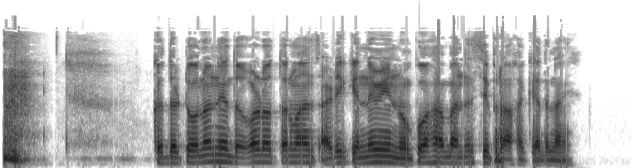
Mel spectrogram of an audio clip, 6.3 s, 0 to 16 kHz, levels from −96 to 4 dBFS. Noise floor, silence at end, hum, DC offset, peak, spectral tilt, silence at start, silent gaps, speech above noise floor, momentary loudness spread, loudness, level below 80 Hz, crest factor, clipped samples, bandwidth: -46 dBFS; 0.6 s; none; under 0.1%; 0 dBFS; -5.5 dB/octave; 0.05 s; none; 33 dB; 13 LU; -14 LUFS; -46 dBFS; 14 dB; under 0.1%; 11 kHz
